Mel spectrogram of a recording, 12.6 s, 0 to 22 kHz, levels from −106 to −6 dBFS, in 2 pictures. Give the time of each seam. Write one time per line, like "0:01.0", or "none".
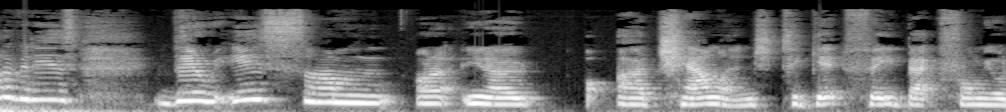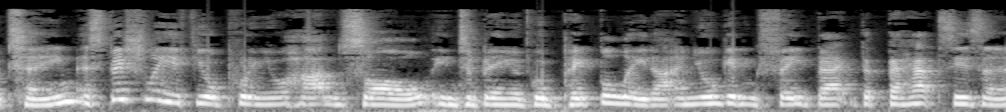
none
